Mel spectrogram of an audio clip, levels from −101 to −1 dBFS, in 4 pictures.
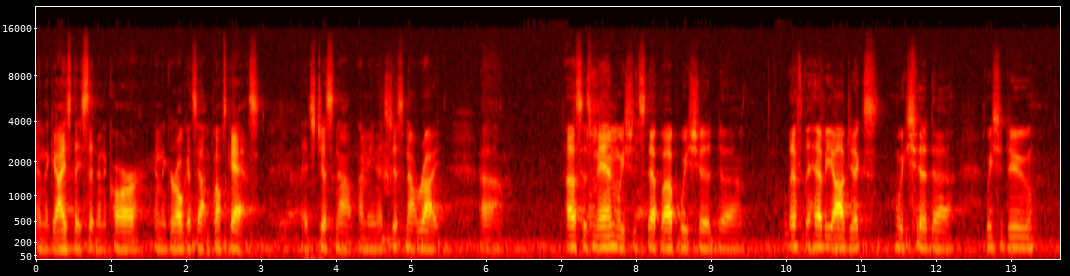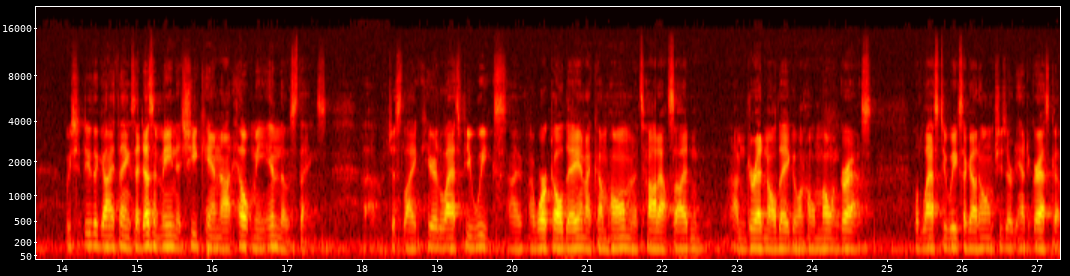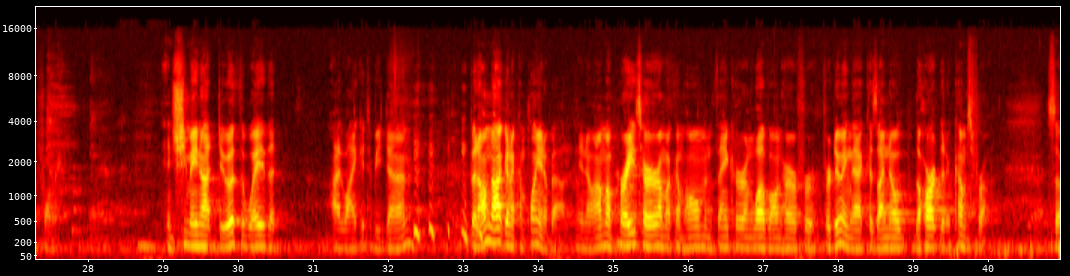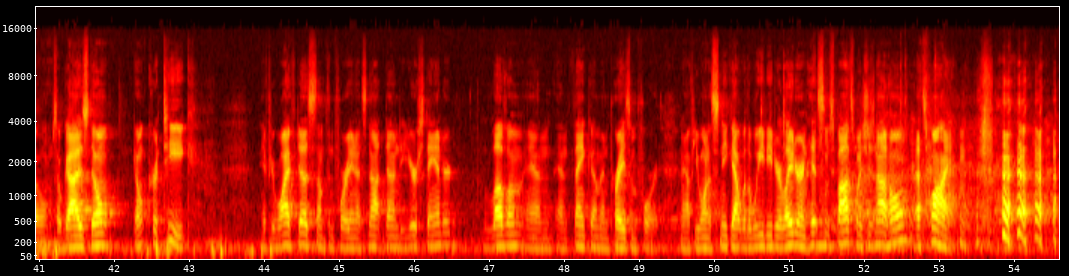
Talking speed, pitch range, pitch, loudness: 240 wpm, 120-145 Hz, 130 Hz, -33 LUFS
